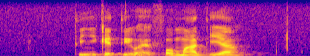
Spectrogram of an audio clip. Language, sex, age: Tsonga, male, 22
